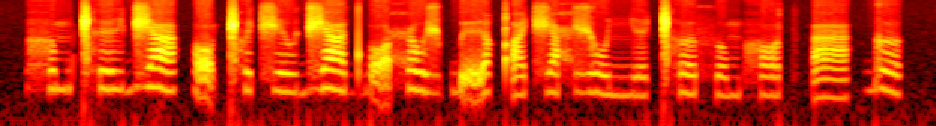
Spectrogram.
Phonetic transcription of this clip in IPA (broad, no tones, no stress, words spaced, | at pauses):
həmǁʰei̯d͡ʒa | ɔ̰ǁʰət͡ʃeu̯d͡ʒad ɠɔ̰ħoʒ ɓḛi̯ qʼat͡ʃɛħʒo ɲeǁʰə θomhɔt͡sʼa | ɡə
